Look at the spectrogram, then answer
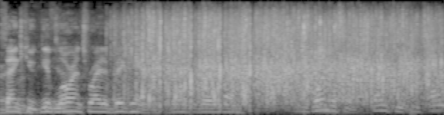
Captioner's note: audience clapping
